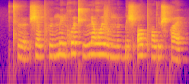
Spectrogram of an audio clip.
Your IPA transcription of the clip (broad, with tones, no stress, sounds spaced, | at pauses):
tʰ ø˨ | ʃ ɛ˨ w pʰ ø˨ ŋ͡m e˦˨ n χʷ ɛ˦ kʰ i˨ lː ɛ˦ ʁʷ e˦ v ə˨ ŋ͡m ø˨ ɡ͡b e˨ ʃ ʔ ɔ˦ o̯ pʰ ɔ˨ w ɾ y˨ ʃ qʷ ɛ˨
